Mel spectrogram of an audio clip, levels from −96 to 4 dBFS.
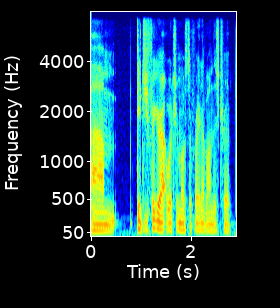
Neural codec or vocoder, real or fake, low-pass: vocoder, 44.1 kHz, 128 mel bands every 256 samples, BigVGAN v2; fake; 7.2 kHz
